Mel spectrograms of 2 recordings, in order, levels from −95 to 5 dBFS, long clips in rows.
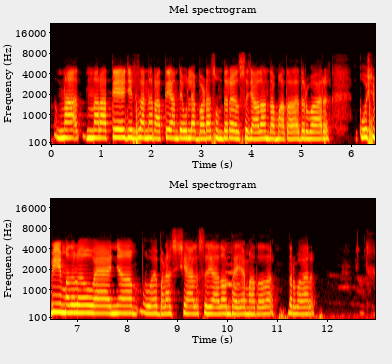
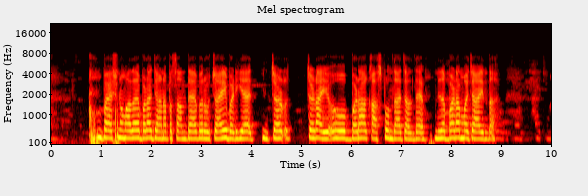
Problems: constant background noise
